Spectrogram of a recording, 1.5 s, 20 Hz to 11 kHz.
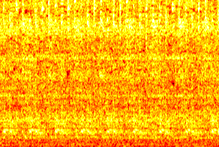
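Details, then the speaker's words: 2001 Toyota Corolla 1.8 with no codes, injector cut-out test: uneven idle under hissy engine bay with an irregular stumble; cylinder 3 misfiring at idle. "ha defendido el número 3 está fallando así de sencillo"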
